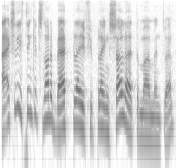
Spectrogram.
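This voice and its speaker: A man's voice: on the high side, sing-song, quick pace. A man with a South African accent commentating casually on a live game stream in informal, slangy language. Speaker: livestream host and game commentator.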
